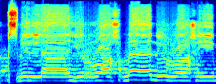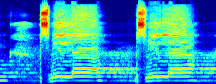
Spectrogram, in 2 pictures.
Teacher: Nah, sin mempunyai kewajiban untuk dialirkan karena dia rokhwah.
